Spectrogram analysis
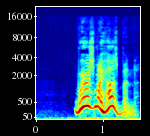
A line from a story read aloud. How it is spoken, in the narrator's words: she cried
